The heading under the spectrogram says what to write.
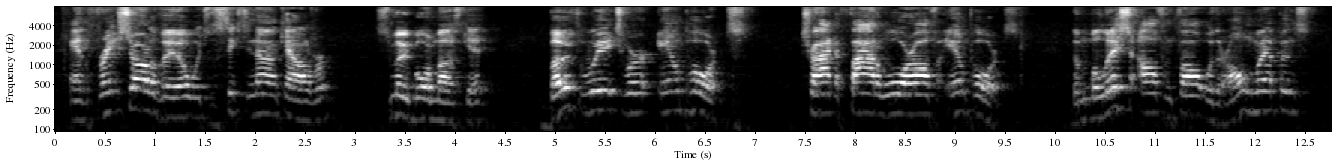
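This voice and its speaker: In a Southern US accent, the speaker talks at a fairly slow pace with big swings in loudness, ordinary pitch variation and audible room echo. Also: man, high pitch for a man. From US South. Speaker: teacher and pastor. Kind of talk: conference presentation.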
